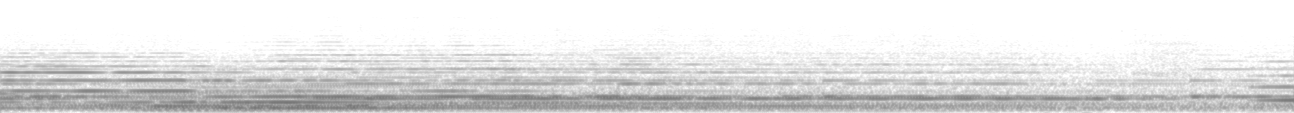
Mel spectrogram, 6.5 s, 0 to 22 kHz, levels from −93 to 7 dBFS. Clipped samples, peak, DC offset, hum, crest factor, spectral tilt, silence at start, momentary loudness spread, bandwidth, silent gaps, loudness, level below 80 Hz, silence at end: under 0.1%; -32 dBFS; under 0.1%; none; 14 dB; -7 dB/octave; 0 s; 10 LU; 16.5 kHz; none; -47 LUFS; under -90 dBFS; 0 s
